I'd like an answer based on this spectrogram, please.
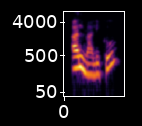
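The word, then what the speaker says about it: الملك: Make sure we can hear the lam sound. Okay, so often when we say things quickly, especially if it's words that we know, we don't pronounce all the letters very clearly. So we need to be able to hear the al-Maliku.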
